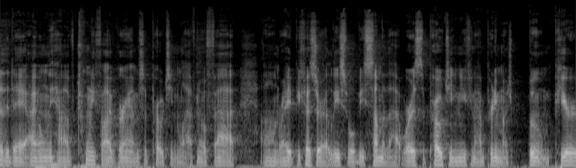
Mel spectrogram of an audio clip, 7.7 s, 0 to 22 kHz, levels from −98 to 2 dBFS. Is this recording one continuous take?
no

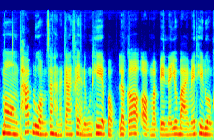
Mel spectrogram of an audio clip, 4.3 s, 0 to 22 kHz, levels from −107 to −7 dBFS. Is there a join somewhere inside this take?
yes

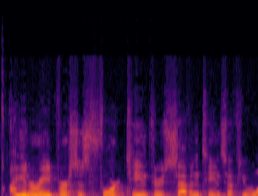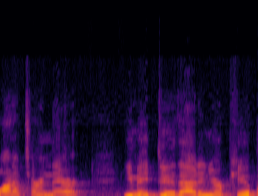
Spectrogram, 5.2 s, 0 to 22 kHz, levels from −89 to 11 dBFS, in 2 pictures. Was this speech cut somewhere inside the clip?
no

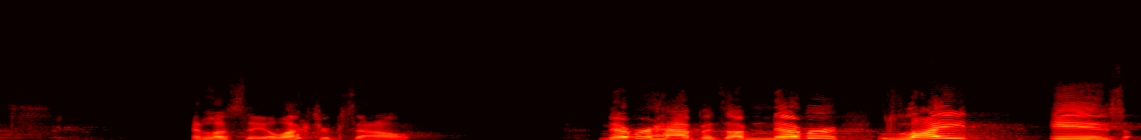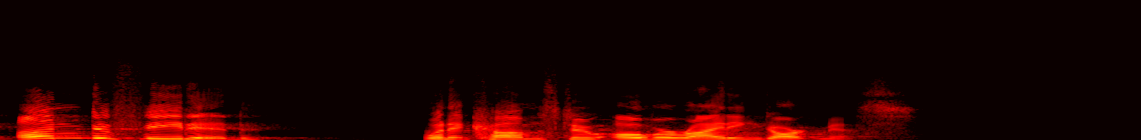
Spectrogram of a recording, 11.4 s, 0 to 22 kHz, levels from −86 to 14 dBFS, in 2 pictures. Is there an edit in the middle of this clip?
no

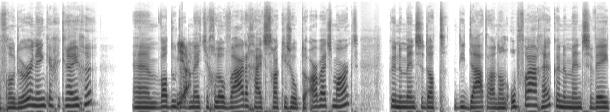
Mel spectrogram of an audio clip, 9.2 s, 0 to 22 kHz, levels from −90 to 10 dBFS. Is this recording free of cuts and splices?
yes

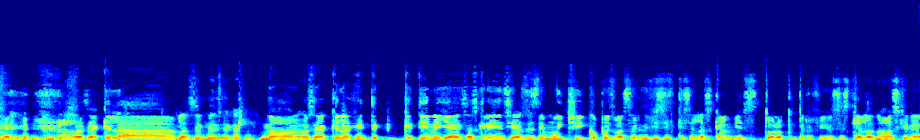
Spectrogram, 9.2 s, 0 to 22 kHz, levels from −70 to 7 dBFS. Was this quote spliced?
no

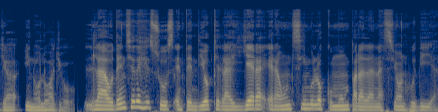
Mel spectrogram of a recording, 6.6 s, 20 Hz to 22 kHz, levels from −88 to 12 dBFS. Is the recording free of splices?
no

